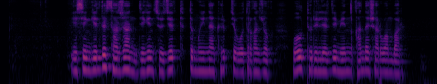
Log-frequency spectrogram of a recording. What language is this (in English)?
Kazakh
